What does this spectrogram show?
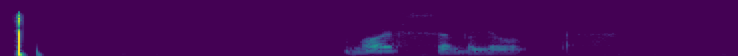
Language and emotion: Russian, sad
